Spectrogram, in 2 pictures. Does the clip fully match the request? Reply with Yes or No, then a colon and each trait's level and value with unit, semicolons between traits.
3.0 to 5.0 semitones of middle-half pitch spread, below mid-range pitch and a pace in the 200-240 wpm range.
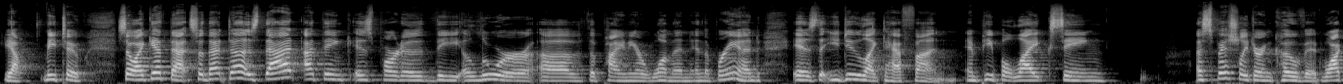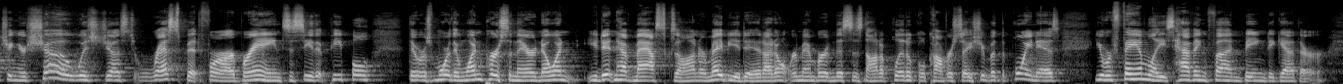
No: average, 3.4 semitones; high, 195 Hz; fast, 205 wpm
